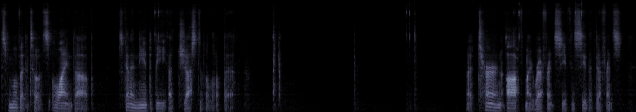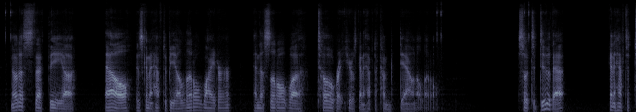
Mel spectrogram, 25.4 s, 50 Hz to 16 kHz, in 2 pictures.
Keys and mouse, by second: 0.5 g, 5.4 g, 10.3 click, 11.5 click, 12.8 click, 21.4 click, 23.2 click.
